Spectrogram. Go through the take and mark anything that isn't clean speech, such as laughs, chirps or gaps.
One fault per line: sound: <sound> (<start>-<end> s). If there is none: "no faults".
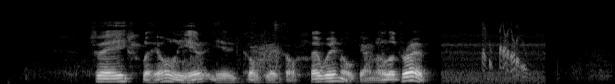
sound: chirp (4.8-5.3 s)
